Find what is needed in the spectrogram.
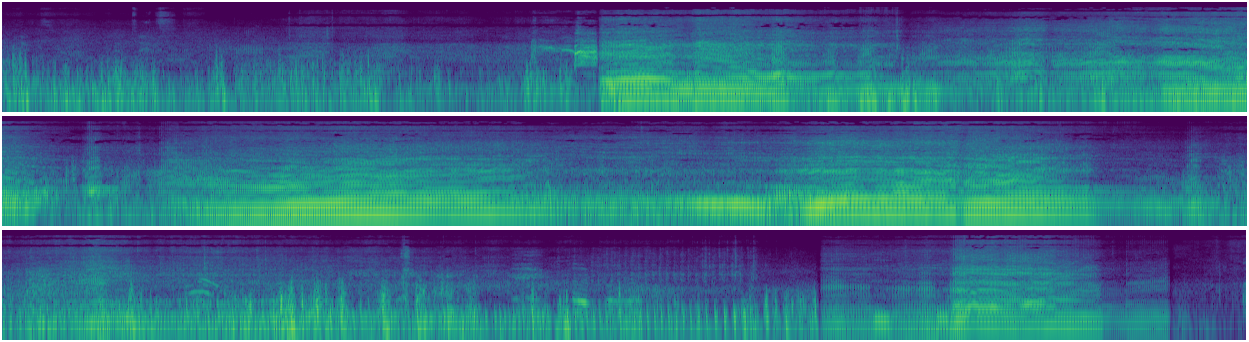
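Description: Dirt bike engine revving up and down over and over as it is ridden round a motocross track. It is loudest from a few seconds in for about a quarter of a minute, then quieter and rougher.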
